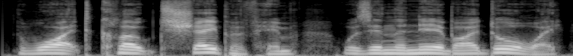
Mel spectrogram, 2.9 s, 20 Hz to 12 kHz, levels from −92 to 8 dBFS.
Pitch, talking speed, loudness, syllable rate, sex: 140 Hz, 230 wpm, -16 LUFS, 6.4 syllables/s, male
